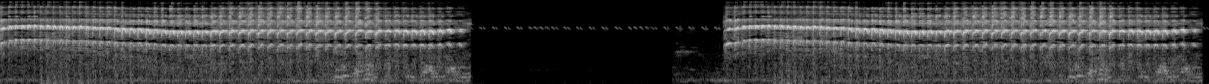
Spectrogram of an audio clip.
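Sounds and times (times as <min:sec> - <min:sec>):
bird pulsing trill: 0:00.0 - 0:12.0.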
